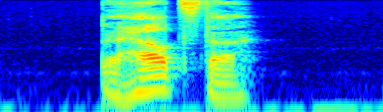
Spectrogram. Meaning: 1. comparative degree of beherzt 2. inflection of beherzt: strong/mixed nominative masculine singular 3. inflection of beherzt: strong genitive/dative feminine singular
- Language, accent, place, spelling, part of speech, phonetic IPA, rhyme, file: German, Germany, Berlin, beherzter, adjective, [bəˈhɛʁt͡stɐ], -ɛʁt͡stɐ, De-beherzter.ogg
